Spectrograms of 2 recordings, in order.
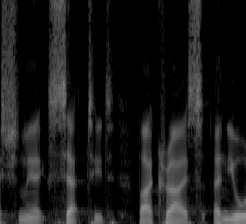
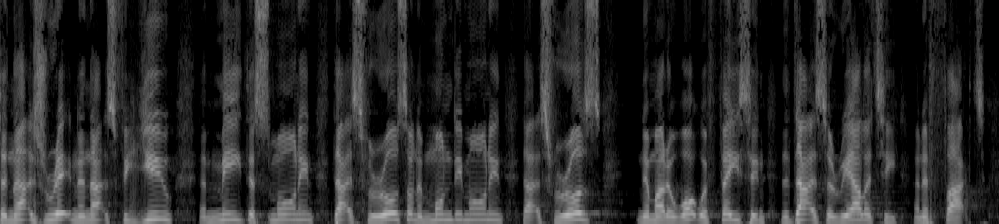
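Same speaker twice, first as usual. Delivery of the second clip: loud, high, insistent pulpit exhortation; fervent preaching; 6 semitones higher, 5 dB louder than usual. Real, not acted. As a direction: drive it home to the congregation. Preaches the verse home.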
